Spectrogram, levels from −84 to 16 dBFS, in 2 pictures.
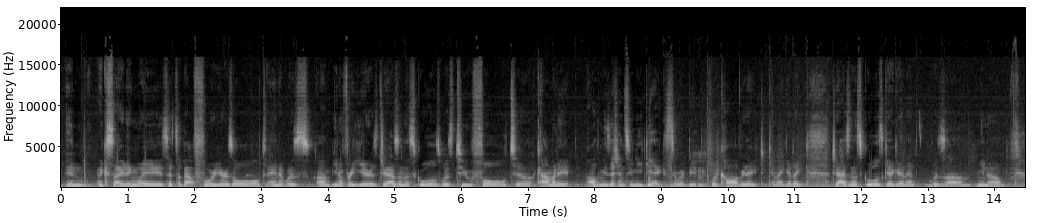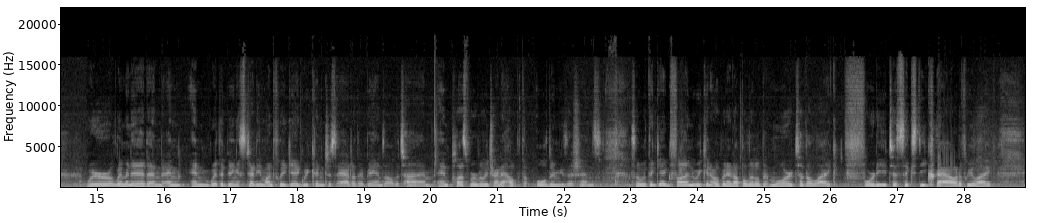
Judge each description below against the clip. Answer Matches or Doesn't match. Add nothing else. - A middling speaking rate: Doesn't match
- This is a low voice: Matches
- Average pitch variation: Matches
